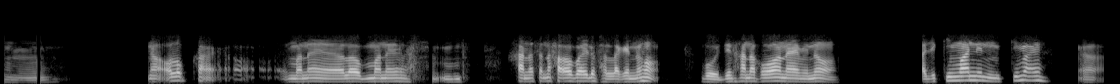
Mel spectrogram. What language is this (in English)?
Assamese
